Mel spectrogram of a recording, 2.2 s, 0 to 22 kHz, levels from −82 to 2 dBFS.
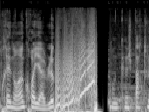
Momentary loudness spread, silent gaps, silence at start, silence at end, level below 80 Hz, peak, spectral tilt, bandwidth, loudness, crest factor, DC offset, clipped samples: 9 LU; 1.55-1.60 s; 0 s; 0 s; -26 dBFS; -2 dBFS; -5.5 dB/octave; 16.5 kHz; -14 LUFS; 12 dB; under 0.1%; under 0.1%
